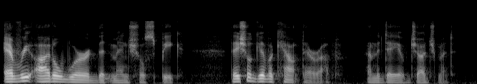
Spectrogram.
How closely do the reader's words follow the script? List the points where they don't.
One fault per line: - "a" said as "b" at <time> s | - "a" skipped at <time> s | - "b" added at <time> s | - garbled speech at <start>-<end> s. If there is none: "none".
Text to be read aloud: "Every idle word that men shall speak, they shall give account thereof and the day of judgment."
none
